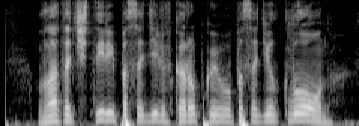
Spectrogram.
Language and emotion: Russian, neutral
